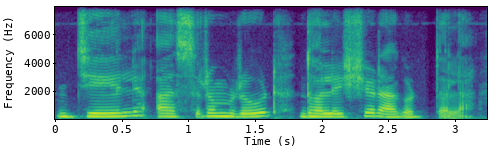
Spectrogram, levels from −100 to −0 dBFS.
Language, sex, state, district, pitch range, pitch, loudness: Bengali, female, Tripura, West Tripura, 210-230 Hz, 220 Hz, -15 LUFS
